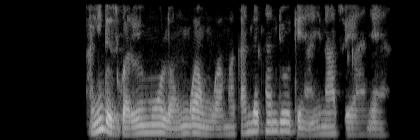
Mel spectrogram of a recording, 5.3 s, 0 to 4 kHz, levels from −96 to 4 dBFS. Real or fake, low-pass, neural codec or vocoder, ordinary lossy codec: real; 3.6 kHz; none; none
